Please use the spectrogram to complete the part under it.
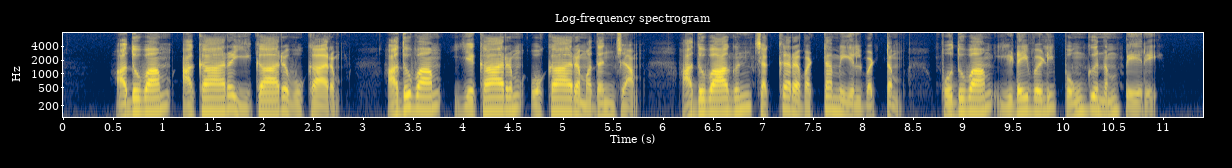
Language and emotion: Tamil, neutral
